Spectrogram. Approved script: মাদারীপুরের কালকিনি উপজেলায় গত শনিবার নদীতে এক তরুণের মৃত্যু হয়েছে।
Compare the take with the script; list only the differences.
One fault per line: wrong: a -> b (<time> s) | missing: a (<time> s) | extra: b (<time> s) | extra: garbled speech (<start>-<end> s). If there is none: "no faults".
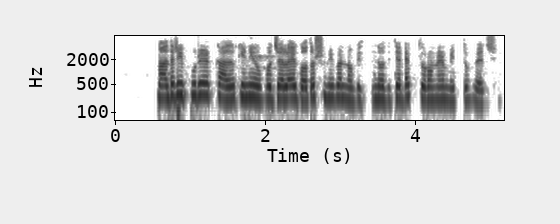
no faults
